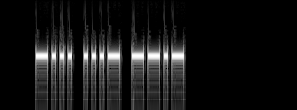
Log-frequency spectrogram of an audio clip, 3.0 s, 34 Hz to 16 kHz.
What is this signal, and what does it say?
Morse code, heard as a keyed tone, about 30 wpm, 700 Hz. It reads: BVQ
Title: USA Call Sign Postfixes - 3 Letters 30wpm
